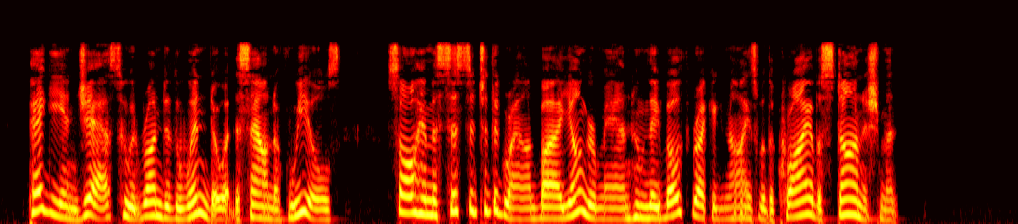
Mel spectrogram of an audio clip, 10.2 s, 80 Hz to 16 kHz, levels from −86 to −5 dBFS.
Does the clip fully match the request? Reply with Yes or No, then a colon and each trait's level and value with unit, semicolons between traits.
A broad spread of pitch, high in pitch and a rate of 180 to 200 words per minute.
Yes: wide, 5.7 semitones; high, 195 Hz; average, 195 wpm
